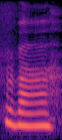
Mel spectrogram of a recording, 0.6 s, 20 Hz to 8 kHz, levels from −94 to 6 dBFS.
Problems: none marked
